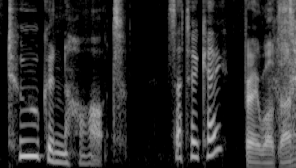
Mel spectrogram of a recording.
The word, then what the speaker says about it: Tugendhat: I say Tugendhat. He's spelling that Toogen-Hart, but my brothers say it differently. We should go with him, so it's Tugendhat.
